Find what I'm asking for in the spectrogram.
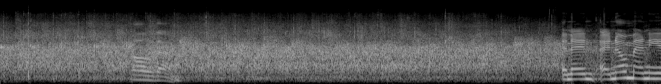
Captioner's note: applause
